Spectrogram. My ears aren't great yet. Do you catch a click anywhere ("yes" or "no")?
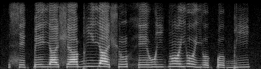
no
